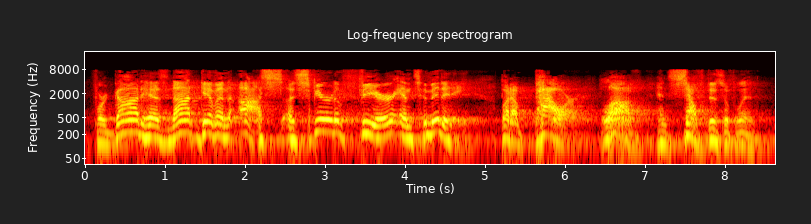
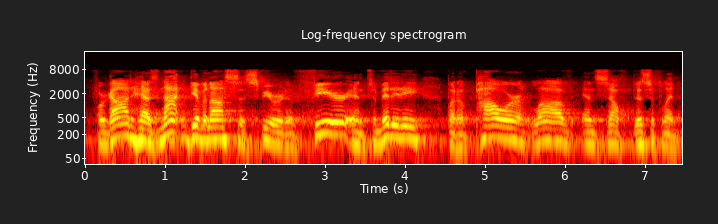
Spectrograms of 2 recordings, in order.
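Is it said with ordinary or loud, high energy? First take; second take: loud; ordinary. First: It is said loudly with high energy. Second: It is said with ordinary energy and loudness.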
